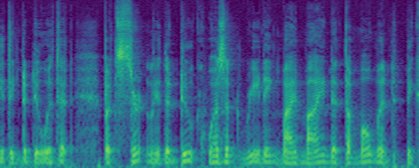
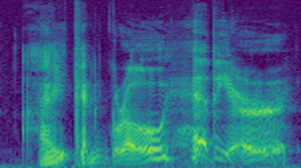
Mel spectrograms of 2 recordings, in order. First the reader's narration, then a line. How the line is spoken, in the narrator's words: the Duke giggled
